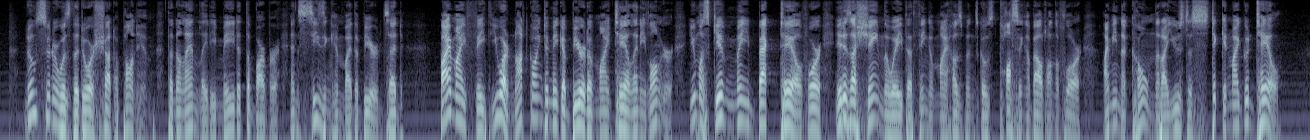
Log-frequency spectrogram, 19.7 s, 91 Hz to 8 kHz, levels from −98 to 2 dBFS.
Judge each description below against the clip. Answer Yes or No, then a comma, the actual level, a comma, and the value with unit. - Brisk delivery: Yes, fast, 230 wpm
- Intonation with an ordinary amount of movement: No, wide, 7.0 semitones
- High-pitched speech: No, low, 115 Hz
